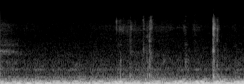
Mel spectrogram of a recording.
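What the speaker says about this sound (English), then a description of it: "I just like listening to the sound of the car." Engine of a 1976 Camaro rumbling steadily from inside the cabin while driving at dusk, a loud continuous low drone with a few faint clicks and rattles over it.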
